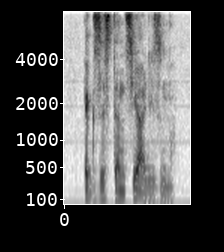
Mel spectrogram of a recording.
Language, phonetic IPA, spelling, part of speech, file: Polish, [ˌɛɡzɨstɛ̃nˈt͡sʲjalʲism̥], egzystencjalizm, noun, Pl-egzystencjalizm.ogg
